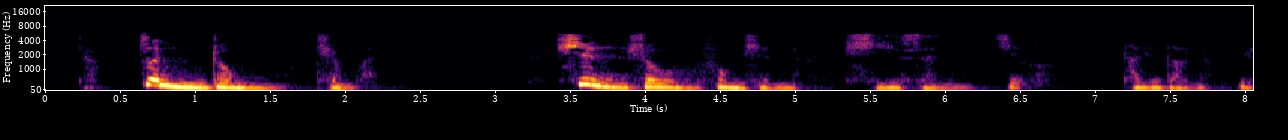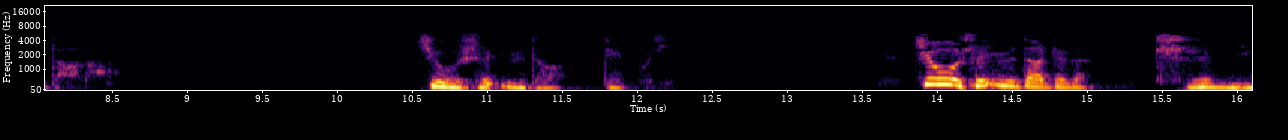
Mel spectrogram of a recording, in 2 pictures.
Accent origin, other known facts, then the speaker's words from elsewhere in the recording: China; 我们中国人一定是保持身与意像莲花一样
